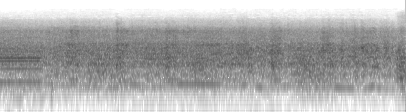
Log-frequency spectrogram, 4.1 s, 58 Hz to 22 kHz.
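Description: Ford Escort Mk2 rally car at speed, heard from inside the cabin. A steady, high engine note cuts off about half a second in as the driver lifts. Lower engine notes then step down in pitch under loud road and tyre noise as the car slows for a left-hand corner.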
